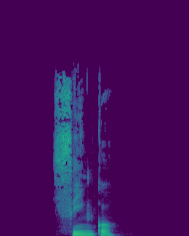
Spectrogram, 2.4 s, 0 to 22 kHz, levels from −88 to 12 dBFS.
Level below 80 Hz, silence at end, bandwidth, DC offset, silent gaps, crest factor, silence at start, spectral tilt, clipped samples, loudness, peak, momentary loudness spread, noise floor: -66 dBFS; 0.95 s; 16 kHz; under 0.1%; none; 22 dB; 0.65 s; -4.5 dB/octave; under 0.1%; -25 LUFS; -8 dBFS; 8 LU; under -90 dBFS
